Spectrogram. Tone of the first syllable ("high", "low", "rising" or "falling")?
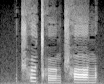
high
